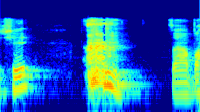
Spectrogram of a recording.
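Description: A person clears their throat once, about a second in, between short bits of speech.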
